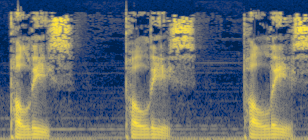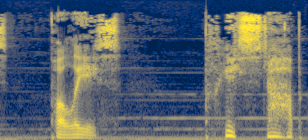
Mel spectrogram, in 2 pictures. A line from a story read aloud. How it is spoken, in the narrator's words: I heard her whisper to herself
